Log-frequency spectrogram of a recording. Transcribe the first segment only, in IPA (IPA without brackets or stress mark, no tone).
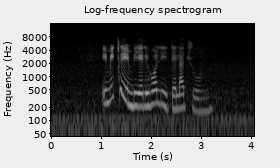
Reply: i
